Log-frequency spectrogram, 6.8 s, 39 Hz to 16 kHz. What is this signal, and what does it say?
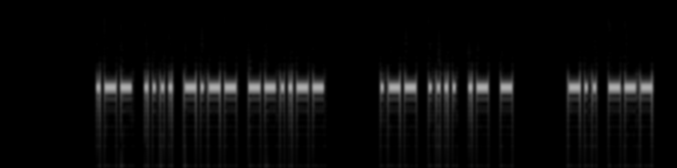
Morse code, heard as a keyed tone, about 30 wpm, 700 Hz. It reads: WHY, WHAT DO
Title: 2x Word-Spacing - Sentences from Top 200 Words - 30wpm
